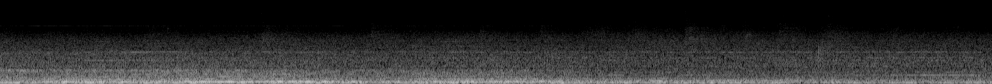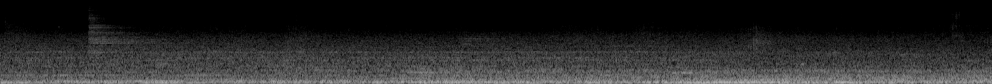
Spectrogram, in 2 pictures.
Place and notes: empty space under the S-Bahn tracks, Aporee workshop
radio aporee sound tracks workshop GPS positioning walk part 5, Alexanderplatz station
